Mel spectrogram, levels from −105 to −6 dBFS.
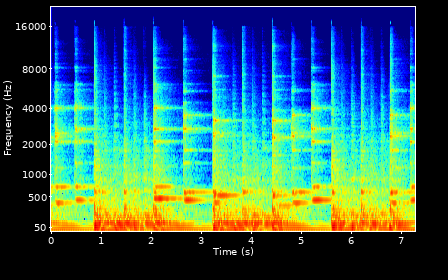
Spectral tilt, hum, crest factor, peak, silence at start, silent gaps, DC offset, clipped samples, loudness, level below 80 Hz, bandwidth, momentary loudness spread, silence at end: -7 dB/octave; none; 16 dB; -6 dBFS; 0 s; none; under 0.1%; under 0.1%; -25 LUFS; -28 dBFS; 11.5 kHz; 5 LU; 0 s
